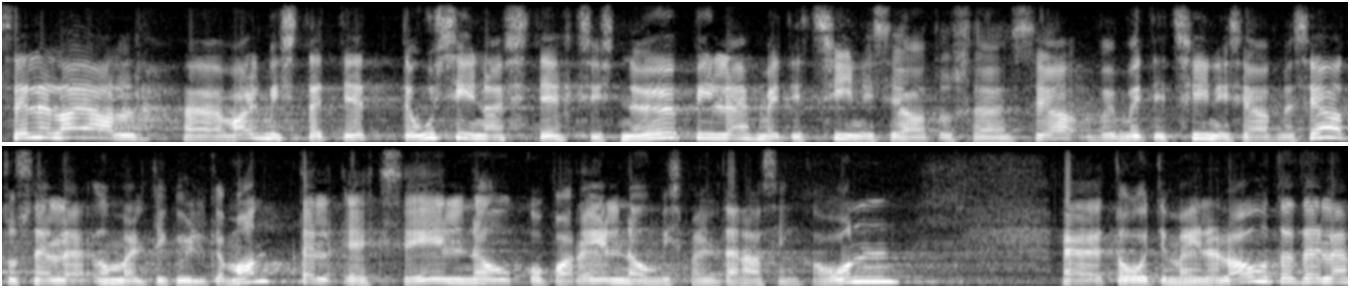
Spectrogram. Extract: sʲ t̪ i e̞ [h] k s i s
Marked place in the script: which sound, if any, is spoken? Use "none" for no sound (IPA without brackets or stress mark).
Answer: h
